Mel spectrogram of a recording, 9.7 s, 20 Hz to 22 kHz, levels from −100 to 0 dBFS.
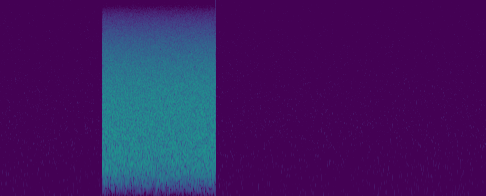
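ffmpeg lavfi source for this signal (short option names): -f lavfi -i "anoisesrc=c=white:d=2.26:r=44100:seed=1,highpass=f=470,lowpass=f=4700,volume=-27.3dB"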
